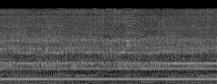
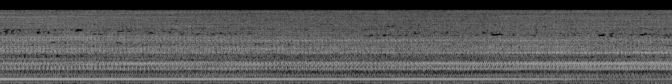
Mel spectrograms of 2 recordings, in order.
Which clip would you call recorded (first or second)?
second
